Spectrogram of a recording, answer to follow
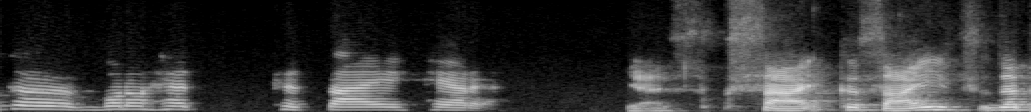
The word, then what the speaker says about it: kësaj: Yes, kësaj, it's not pronounced, kësaj here.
